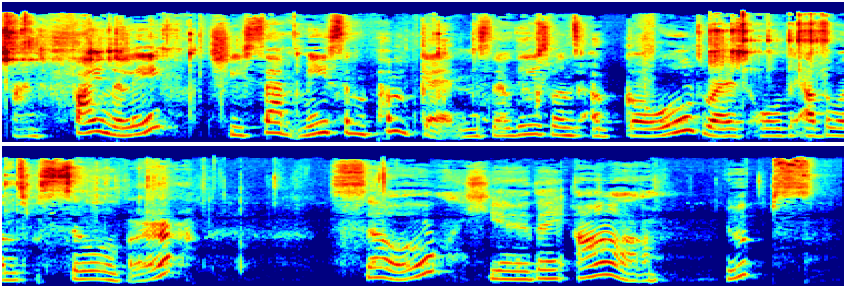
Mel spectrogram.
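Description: Over light background noise, a woman speaks at a fairly slow pace. Her voice sits fairly high, with lively intonation. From Wales. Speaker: nail art youtuber. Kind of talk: casual talk to camera. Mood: cheerful, chatty.

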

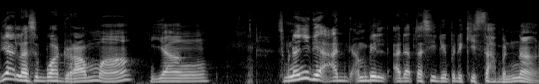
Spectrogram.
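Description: Against a quiet background, a man with a fairly high pitch speaks at a moderate pace. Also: ordinary pitch variation, dry sound with no echo. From Malaysia. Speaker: film and TV reviewer; TV reviewer. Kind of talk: solo review vlog. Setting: solo recording, audio only. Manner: casual with frequent fillers and code-switching. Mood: relaxed, enthusiastic. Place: home room. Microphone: studio mic.

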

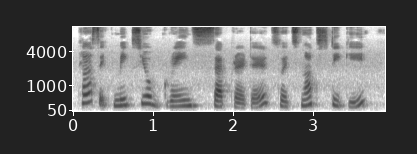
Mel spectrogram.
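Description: This woman speaks with lively intonation. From India. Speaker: lifestyle vlogger. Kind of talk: vlog with cooking tutorial. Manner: casual, friendly. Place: kitchen.

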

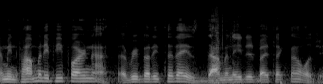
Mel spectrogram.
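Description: Someone with a Chicago accent talks at a very fast pace. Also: man. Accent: Chicago American English. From US Midwest (Chicago). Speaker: rabbi and Torah teacher; rabbi, Torah teacher. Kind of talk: lecture. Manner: conversational, interactive with audience. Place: classroom.

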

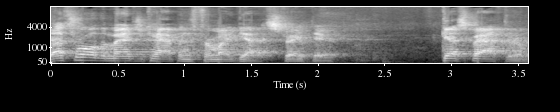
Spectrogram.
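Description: Audible room echo and light background noise surround the speech. A man talks at a fairly quick pace with ordinary pitch variation. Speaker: streamer and video creator; vlogger. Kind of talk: casual vlog house tour. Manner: casual, energetic. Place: home room. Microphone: phone near.

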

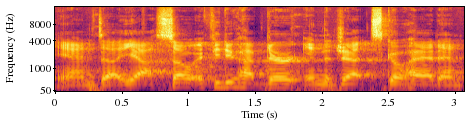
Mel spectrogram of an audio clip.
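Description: A man speaks with ordinary pitch variation. Room echo and light background noise are audible. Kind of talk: tutorial. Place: garage. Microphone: phone near.

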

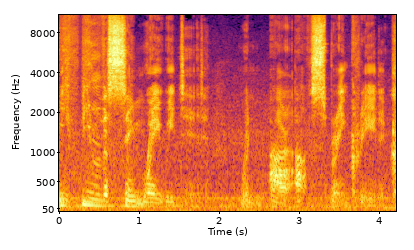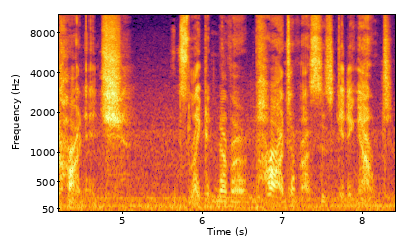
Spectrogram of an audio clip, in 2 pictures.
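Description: Using a put-on character voice, a man speaks at a fairly slow pace and a very deep, low pitch amid loud background noise. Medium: audio drama. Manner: uneasy, then eager and menacing.

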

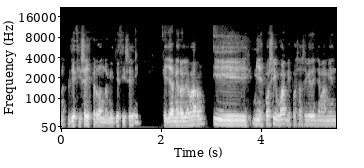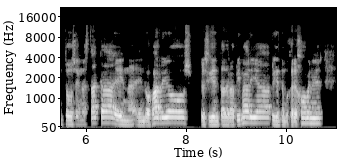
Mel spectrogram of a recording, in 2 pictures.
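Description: A man at a moderate pace with hardly any pauses and ordinary pitch variation, against a quiet background. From Spain, Albacete, Castilla-La Mancha; Castilla-La Mancha, Spain. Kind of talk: testimony. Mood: calm, reflective. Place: home room. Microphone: video call.

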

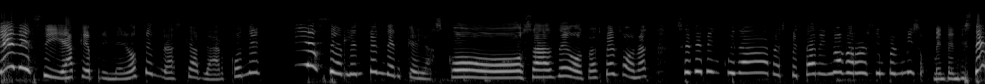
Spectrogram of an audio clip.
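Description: A cartoonish character voice with a fairly bright tone and big pitch swings moves at a moderate pace, the sound dry and close with no echo.

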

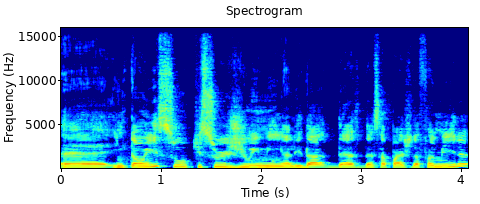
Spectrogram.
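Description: Moderate pace and fairly high pitch from a man. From interior of São Paulo state, Brazil. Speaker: jiu-jitsu athlete and fitness influencer; fitness influencer. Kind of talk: casual interview chat. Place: studio. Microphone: studio mic.

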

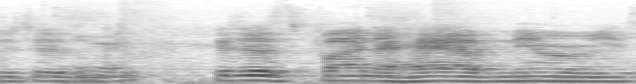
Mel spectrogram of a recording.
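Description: Faint music plays in the background, and the room echo is audible. The speech moves at a fairly quick pace. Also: man. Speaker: couple vlogger. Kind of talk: casual vlog chat. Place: home room.

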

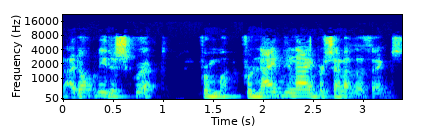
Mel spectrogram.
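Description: A man at a fairly high pitch, somewhat breathy, at a fairly quick pace. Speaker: early retiree and travel blogger. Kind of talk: casual interview.

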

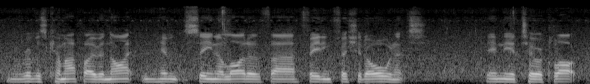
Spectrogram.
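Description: A man's monotone, flat delivery at a fairly quick pace, dry with no echo, over noticeable background noise. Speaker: fishing guide filming. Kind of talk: commentary. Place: waterside. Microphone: phone near.

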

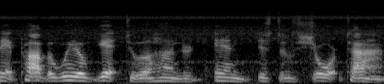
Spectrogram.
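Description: Speaking very slowly in a Georgia accent, a woman keeps a fairly low pitch with ordinary variation. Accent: Southern US, Georgia. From US South. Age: 80s+. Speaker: vlogger. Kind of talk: casual vlog talk; casual vlog chat. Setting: outdoors. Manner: halting. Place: garden. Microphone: camera far.

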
